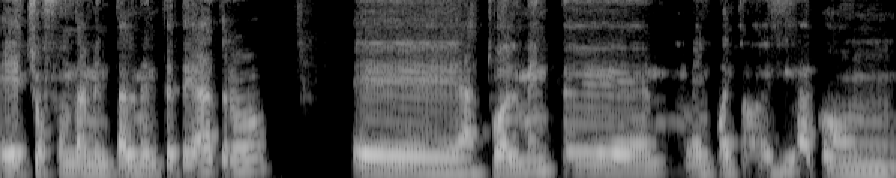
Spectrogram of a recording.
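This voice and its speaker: The pace is fairly slow as this man talks. His intonation remains fairly even throughout. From Andalusia, Coín (Málaga). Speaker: actor. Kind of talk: panel discussion. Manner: halting.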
